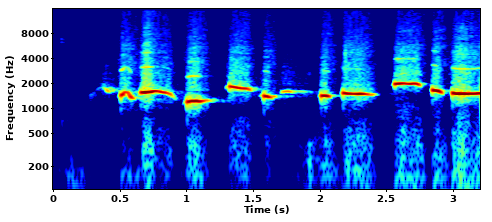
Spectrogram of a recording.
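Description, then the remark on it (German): A person whistles a quick, tuneful run of short clear notes, fairly loud, the pitch hopping up and down in a playful melody with no talking. “Ja, weil ich kann mir vorstellen, dass du nächste Woche so, da kommst du dann so zu mir und pfeifst dann auch noch so.”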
